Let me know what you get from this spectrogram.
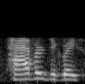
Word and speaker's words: Havre de Grace: It's Havre de Grace, like, as he says, have her win de Grace. And he says that's how everybody pronounces it in Havre de Grace, Maryland. So he says it's the butchered French.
